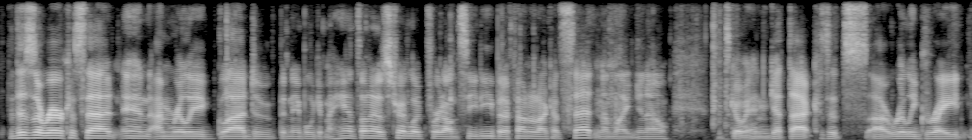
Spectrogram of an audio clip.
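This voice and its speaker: A man's voice: mid-range voice, slight background noise. A man hosting a casual, unscripted show-and-tell of his collection, rambling and musing aloud as he goes. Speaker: host showing a music cassette collection.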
